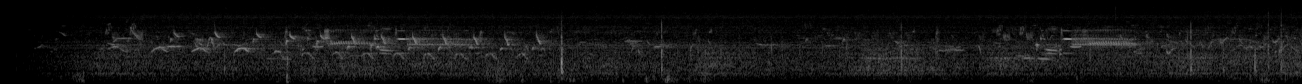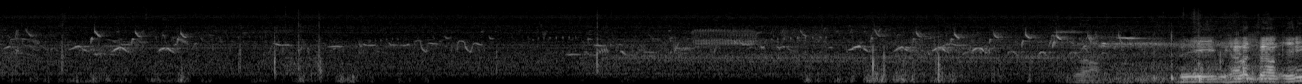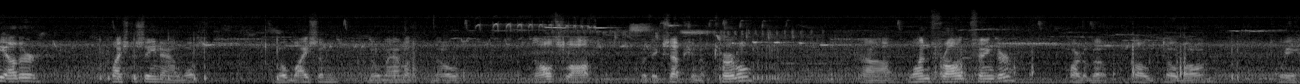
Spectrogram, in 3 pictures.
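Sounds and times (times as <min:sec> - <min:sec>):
faint outdoor hiss: 0:00.1 - 0:39.0
songbirds chirping: 0:00.1 - 0:39.0.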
